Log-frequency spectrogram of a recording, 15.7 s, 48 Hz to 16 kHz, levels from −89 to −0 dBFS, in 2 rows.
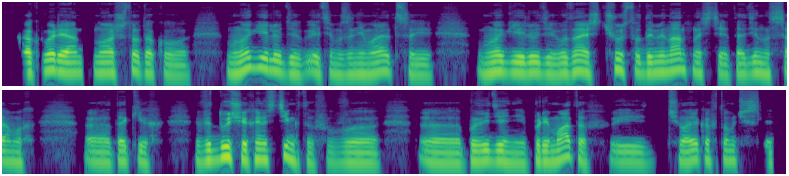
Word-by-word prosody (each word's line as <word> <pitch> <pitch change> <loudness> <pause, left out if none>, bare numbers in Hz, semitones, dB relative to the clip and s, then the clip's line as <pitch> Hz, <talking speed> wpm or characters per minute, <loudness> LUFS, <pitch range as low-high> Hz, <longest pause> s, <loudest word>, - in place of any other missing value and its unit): Как 125 +1 +3
вариант, 130 -4 +5
ну 125 0 +2
а 125 - +4
что 130 +4 -1
такого? 105 -3 -2 0.3
Многие 160 +8 +2
люди 135 -6 +1 0.2
этим 120 -2 -3
занимаются, 115 +3 -2
и 105 -1 -4 0.4
многие 125 +1 +3
люди 120 -1 +2
вот 115 +2 0
знаешь, 130 -2 +2
чувство 145 -4 -2
доминантности- 130 0 0
это 110 +1 -3
один 120 +1 -1
из 110 - -7
самых, 115 -4 -3 0.5
э, 110 -1 -1
таких 115 -1 -3 0.3
ведущих 130 +2 +4
инстинктов 130 - 0
в, 105 -1 -1 0.4
э, 105 -2 0
поведении 120 -3 +2
приматов 120 - 0
и 110 -3 -4
человека 125 +2 0
в 115 - -17
том 125 -1 -3
числе. 110 -1 -9
120 Hz, 130 wpm, -24 LUFS, 110-130 Hz, 0.5 s, вариант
